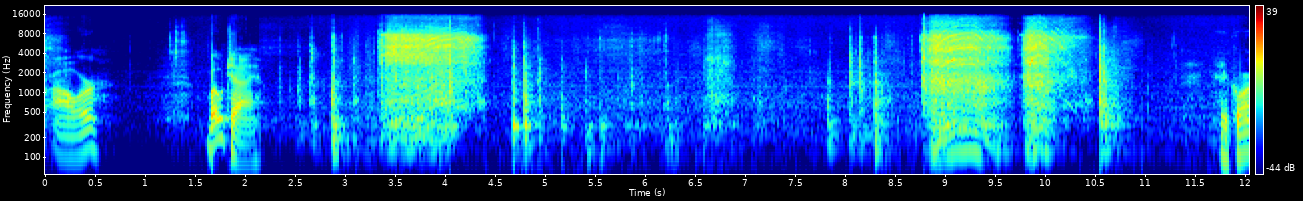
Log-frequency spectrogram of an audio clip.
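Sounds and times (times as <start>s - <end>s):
cordless drill running: 3.3s - 4.5s, 8.8s - 10.5s.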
